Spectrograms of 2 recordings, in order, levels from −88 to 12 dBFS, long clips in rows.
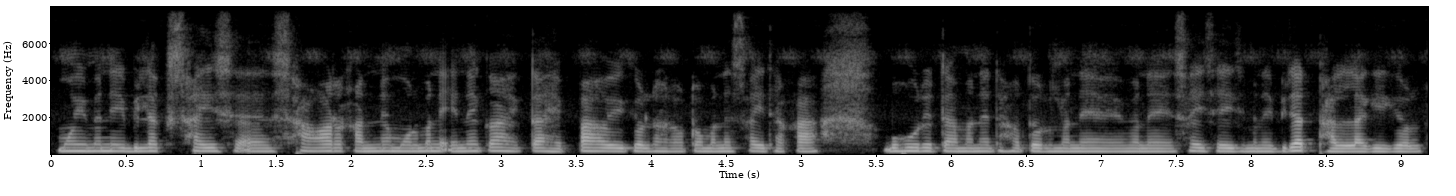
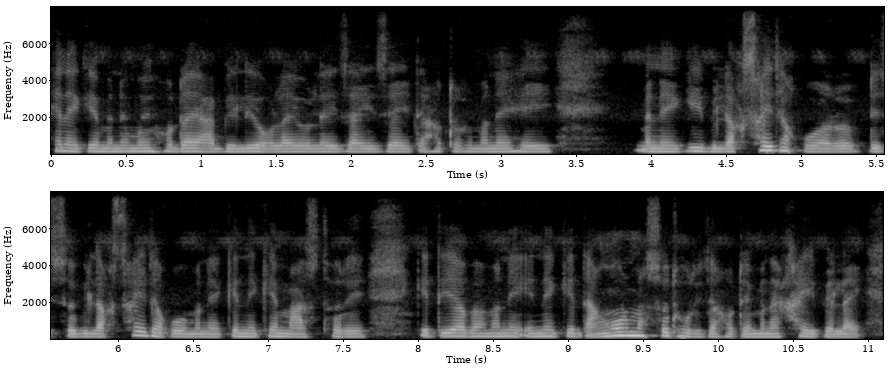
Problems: none marked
